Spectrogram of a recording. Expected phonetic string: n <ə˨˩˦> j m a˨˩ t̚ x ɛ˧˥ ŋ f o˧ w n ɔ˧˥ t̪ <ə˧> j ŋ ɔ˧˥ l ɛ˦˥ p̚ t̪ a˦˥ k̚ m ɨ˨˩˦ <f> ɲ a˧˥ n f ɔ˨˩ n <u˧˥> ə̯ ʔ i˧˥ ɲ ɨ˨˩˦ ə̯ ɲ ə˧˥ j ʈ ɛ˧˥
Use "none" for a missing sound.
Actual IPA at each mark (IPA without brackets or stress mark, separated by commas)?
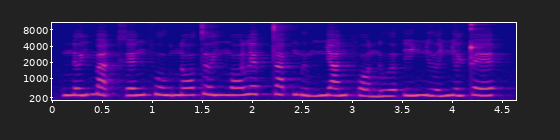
ə˧˥, əː˧, m, u˨˩˦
